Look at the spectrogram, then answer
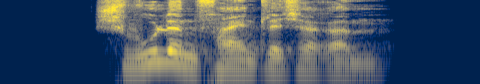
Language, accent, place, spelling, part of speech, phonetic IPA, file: German, Germany, Berlin, schwulenfeindlicherem, adjective, [ˈʃvuːlənˌfaɪ̯ntlɪçəʁəm], De-schwulenfeindlicherem.ogg
- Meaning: strong dative masculine/neuter singular comparative degree of schwulenfeindlich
